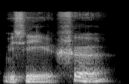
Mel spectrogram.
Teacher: So that sh, vishesha, the second letter is cerebral sh, so the tip of the tongue should point up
